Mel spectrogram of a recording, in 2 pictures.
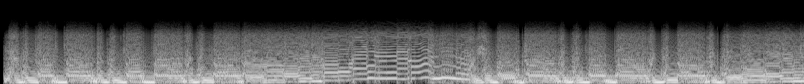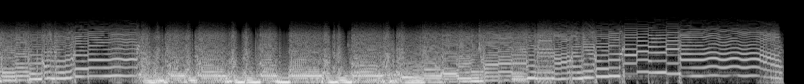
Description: Riff Bridge Humbucker

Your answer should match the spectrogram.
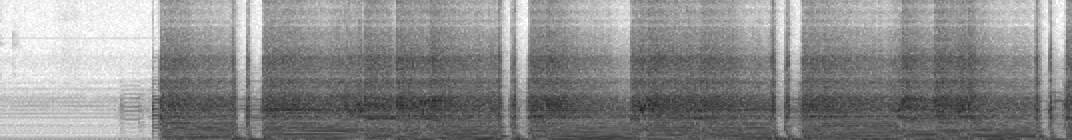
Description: Mid Boost

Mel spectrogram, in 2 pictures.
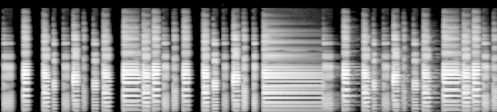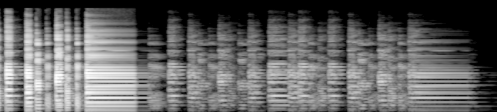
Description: Lexicon Room Clavinet

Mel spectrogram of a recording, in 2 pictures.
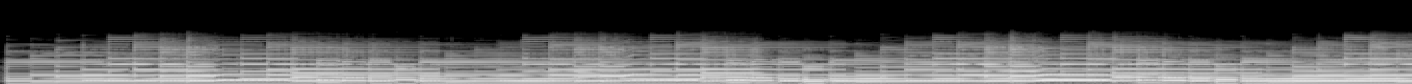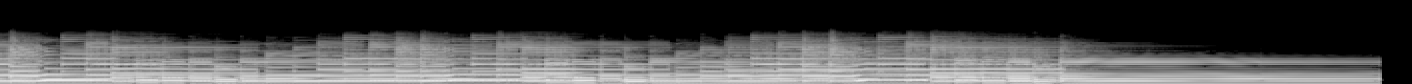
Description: Godin Radiator Burst crunch both dark

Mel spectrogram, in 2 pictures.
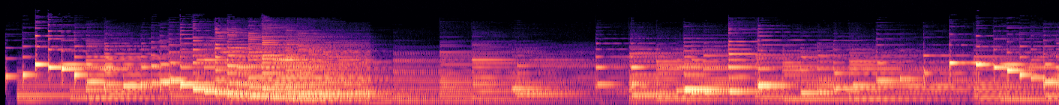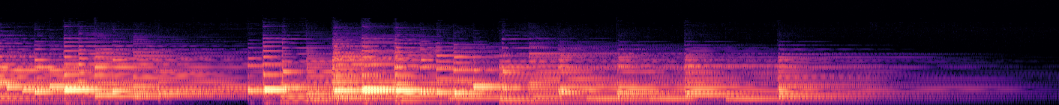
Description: Acoustic Piano

